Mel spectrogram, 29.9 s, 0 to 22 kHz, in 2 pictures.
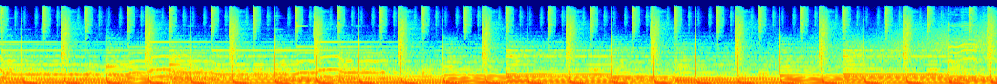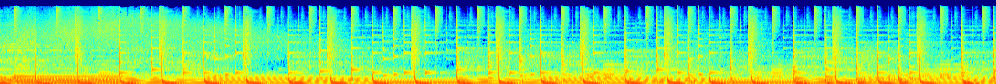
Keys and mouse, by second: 6.7-11.0 drag, 12.5 click, 17.7 click, 19.8 alt+shift+click, 21.7 click, 22.3 click, 23.1 click, 25.1 alt+shift+click.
